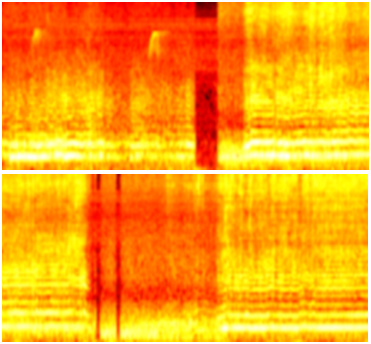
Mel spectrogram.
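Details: Bees buzzing close by: a continuous, low, droning hum with a wavering pitch, broken by brief abrupt gaps, and faint short rising chirps high above it.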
